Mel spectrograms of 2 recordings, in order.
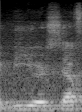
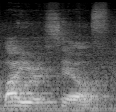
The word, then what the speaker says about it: Be Yourself: Passado o tempo, aí eu precisei mudar o nome, porque Be Yourself, a galera falava By Yourself.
